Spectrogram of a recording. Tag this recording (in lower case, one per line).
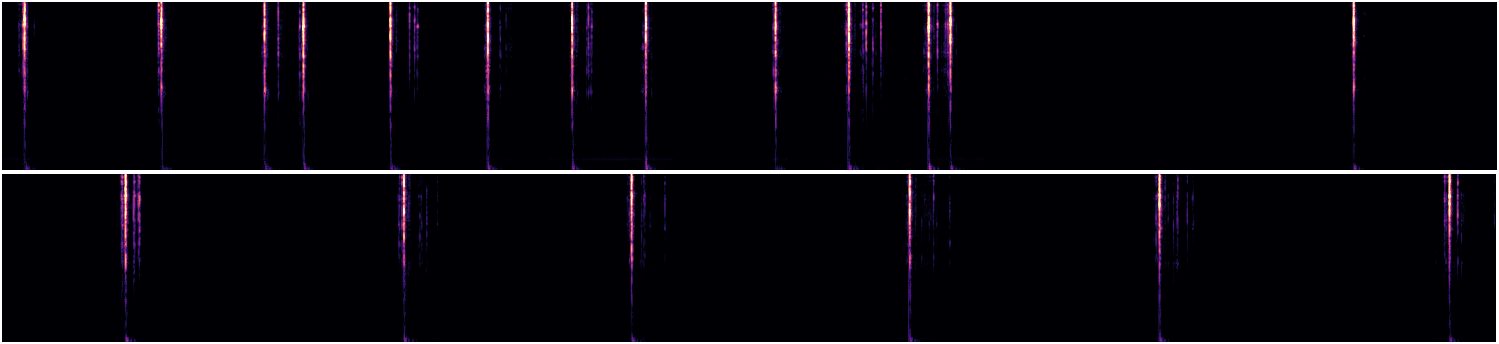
domestic sounds
scissors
